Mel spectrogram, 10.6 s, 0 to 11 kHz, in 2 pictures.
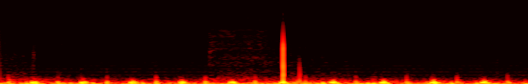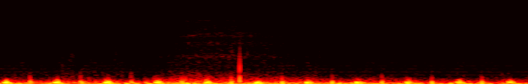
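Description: Quick, strong, regular heartbeat at about 120 a minute after hard exercise; a normal raised rate.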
